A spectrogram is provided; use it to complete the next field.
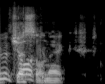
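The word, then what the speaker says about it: Jeselnik: I can never pronounce his last name. Oh, Jesselnick.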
